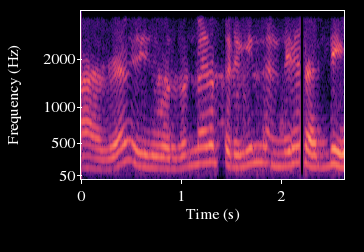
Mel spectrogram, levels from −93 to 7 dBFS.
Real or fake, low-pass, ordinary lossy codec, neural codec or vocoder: real; 3.6 kHz; none; none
